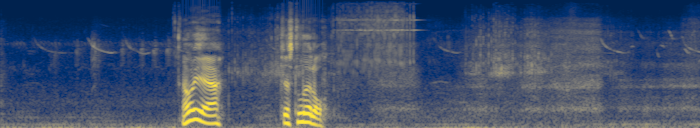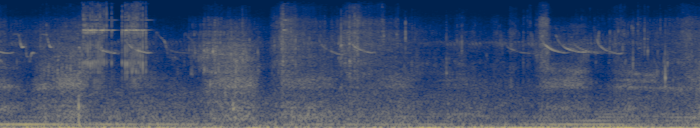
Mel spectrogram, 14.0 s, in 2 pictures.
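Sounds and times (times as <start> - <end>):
small birds calling: 0.0 - 14.0
rustles: 7.5 - 14.0.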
